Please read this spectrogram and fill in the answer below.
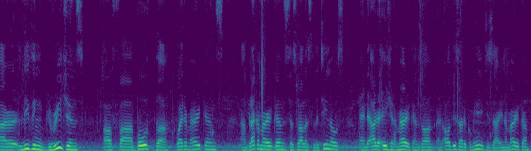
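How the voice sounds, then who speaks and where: The speaker has a non-native accent. The pace is fairly quick. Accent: noticeable foreign. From outside the US. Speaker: YouTuber. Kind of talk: personal vlog commentary. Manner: halting, many fillers and repetitions.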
